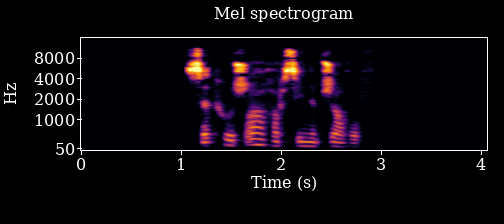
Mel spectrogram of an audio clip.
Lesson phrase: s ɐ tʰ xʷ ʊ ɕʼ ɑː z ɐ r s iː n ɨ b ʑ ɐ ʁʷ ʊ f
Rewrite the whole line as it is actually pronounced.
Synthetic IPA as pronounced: s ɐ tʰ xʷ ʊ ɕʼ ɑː ʁ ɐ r s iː n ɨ b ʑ ɐ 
